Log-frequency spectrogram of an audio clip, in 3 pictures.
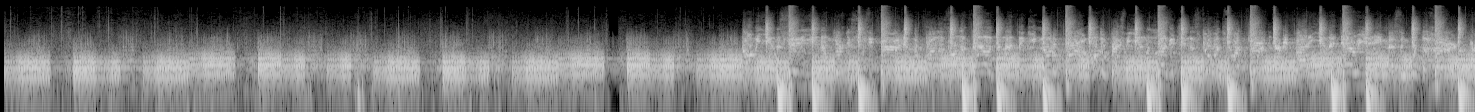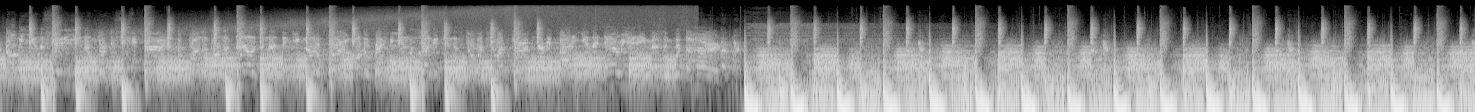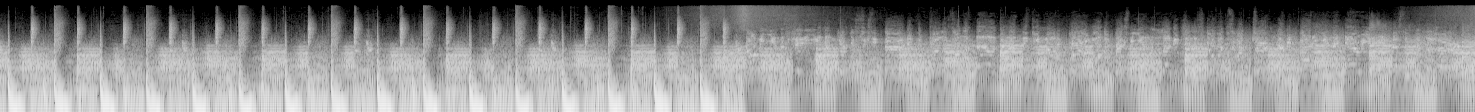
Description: lofi

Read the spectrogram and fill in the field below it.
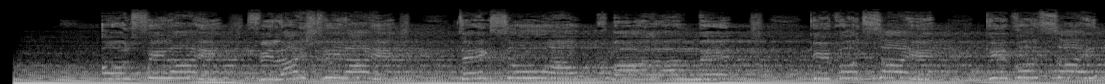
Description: hardtekk remix slowed

